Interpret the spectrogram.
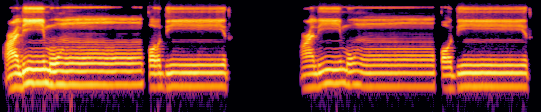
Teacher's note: Di sini gunahnya agak tebal. Gunah pada ikhfa itu di situ agak tebal karena yang datang setelah nun itu adalah huruf qaf. Qaf termasuk huruf tebal.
